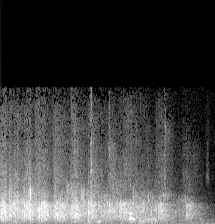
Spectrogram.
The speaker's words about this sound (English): So let's just give God a hand for this man of God as he comes to share.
